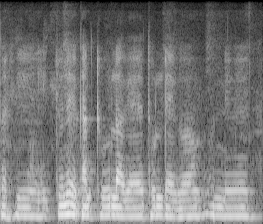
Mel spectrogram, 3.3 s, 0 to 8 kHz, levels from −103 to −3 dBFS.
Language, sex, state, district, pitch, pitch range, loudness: Chakma, male, Tripura, Dhalai, 115 Hz, 110-120 Hz, -17 LUFS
